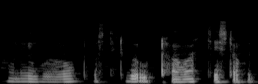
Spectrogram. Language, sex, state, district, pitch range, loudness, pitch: Bengali, male, West Bengal, Malda, 110-130 Hz, -33 LUFS, 120 Hz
